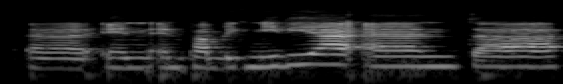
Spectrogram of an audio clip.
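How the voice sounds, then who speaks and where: A woman speaks with a Polish accent. Her pace is very slow. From Poland. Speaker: artist and activist. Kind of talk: interview. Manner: halting.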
